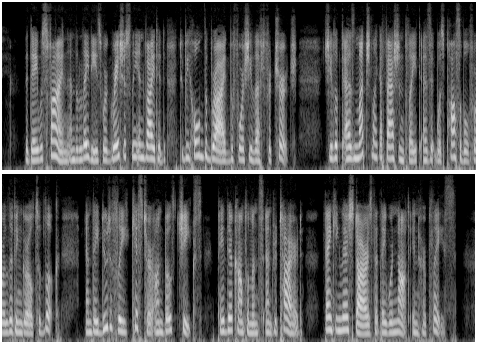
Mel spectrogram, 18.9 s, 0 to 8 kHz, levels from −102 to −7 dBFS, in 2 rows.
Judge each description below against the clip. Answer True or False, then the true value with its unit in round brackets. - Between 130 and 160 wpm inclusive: False (190 wpm)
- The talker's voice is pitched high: True (195 Hz)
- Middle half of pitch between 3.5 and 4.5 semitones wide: True (3.8 semitones)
